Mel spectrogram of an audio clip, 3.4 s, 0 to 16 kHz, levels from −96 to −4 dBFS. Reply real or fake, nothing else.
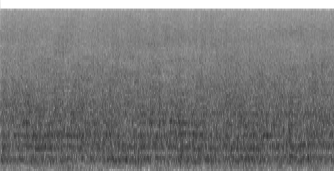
fake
